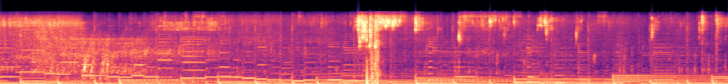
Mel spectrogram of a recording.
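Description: A puri dropped into piping-hot oil in a steel kadai, sizzling steadily as it deep-fries. About five seconds in, a loud surge of sizzling comes as a slotted spoon works the puri in the oil, followed by scattered crackles. A melodic music track plays throughout.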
